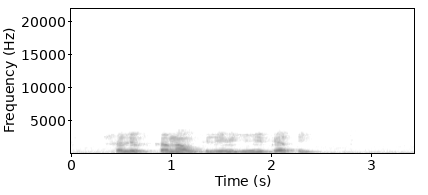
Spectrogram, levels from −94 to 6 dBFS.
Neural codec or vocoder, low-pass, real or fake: none; 3.6 kHz; real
